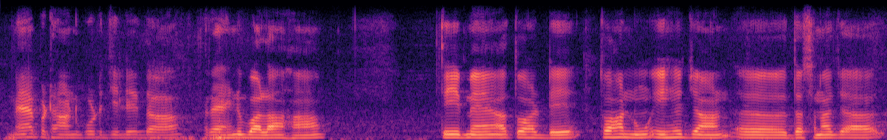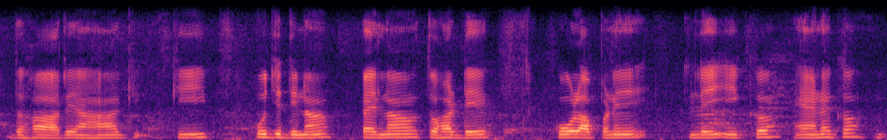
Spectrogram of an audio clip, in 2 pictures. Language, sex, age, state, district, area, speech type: Punjabi, male, 30-45, Punjab, Pathankot, rural, spontaneous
